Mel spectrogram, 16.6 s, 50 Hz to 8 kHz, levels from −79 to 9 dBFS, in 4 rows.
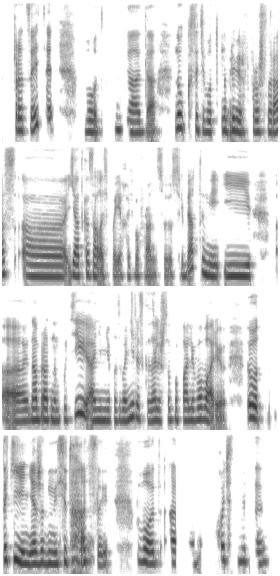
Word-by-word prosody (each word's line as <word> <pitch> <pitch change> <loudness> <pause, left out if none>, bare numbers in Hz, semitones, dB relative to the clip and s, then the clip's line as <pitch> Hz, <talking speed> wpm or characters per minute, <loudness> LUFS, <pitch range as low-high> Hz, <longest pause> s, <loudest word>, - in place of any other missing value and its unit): в - - -51
процессе, 225 +8 +1 0.5
вот 205 +1 0 0.4
да-да. 190 0 -1 0.2
Ну 265 0 +4
кстати, 245 -4 -5
вот, 200 0 -2
например, 215 -2 +1
в 200 - -20
прошлый 205 -2 -3
раз, 220 +5 -1
а, 195 -2 +1
я 210 -3 +2
отказалась 200 -1 -2
поехать 190 -1 -8
во - - -6
Францию 220 +4 -7
с 215 - -14
ребятами 215 - 0
и, 200 -1 +3 0.3
а, 185 - +2
на 200 +1 +3
обратном 200 -1 +2
пути 215 +9 +2
они 190 0 +2
мне 190 0 0
позвонили, 195 +5 0
сказали, 190 -2 -2
что 195 +1 -7
попали 195 -1 -2
в 205 - -1
аварию. 210 +4 +2 0.3
Вот 220 -2 +6 0.2
такие 260 -3 +6
неожиданные 205 0 +4
ситуации. 210 -2 -1 0.4
Вот, 220 -3 +3
а, 220 - +3 0.7
хочется 265 +1 -2 0.3
это 215 +3 -6
205 Hz, 145 wpm, -21 LUFS, 195-225 Hz, 0.7 s, Вот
